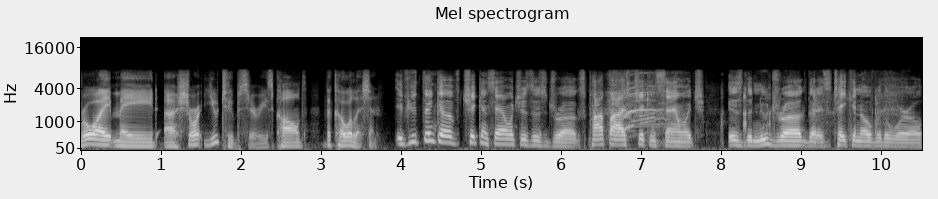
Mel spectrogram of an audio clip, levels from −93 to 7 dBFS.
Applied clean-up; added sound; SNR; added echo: none; none; none; none.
